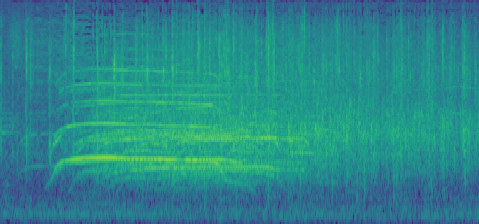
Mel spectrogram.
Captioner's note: cheers and applause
